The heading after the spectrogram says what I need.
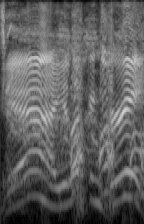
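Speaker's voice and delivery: put-on drunk voice. Host acts out what someone says after many beers, imitating a drunk person. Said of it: "somebody says to you after about eighteen beers".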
